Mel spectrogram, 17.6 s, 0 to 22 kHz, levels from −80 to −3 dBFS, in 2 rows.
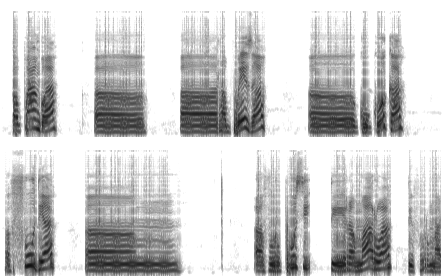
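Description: All the way through, there's a block size mismatch (padded): short blocks zero-filled to fit a 1024-sample read, so a 46.9 Hz buzz rides along and the speech plays at 0.938 speed, timbre unchanged.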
